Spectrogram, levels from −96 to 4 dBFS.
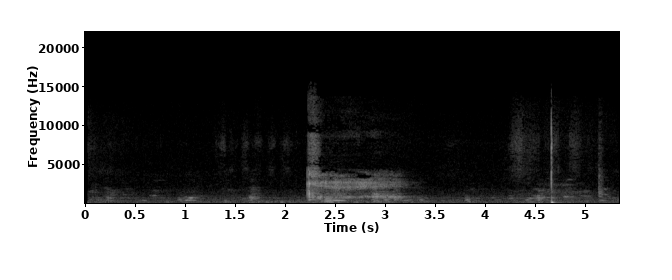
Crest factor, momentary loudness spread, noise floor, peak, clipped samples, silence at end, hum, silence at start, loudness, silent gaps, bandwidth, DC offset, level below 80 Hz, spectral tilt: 30 dB; 23 LU; -66 dBFS; -20 dBFS; under 0.1%; 0 s; none; 0.05 s; -45 LUFS; none; 14 kHz; under 0.1%; -60 dBFS; -3.5 dB/octave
